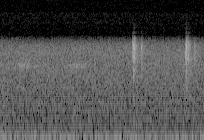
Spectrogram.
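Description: A few faint keystrokes on a computer keyboard as a short piece of code is typed.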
